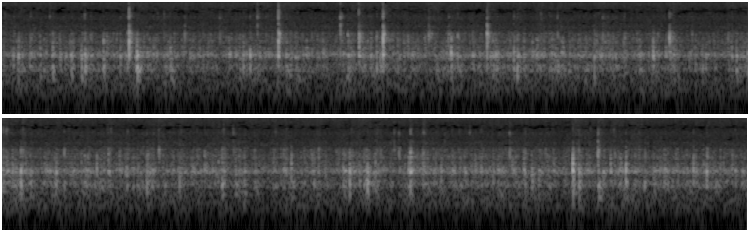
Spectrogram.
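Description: Underwater ambient sound recorded by a camera resting on the sea floor: a steady hiss with irregular sharp clicks and crackles scattered throughout.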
